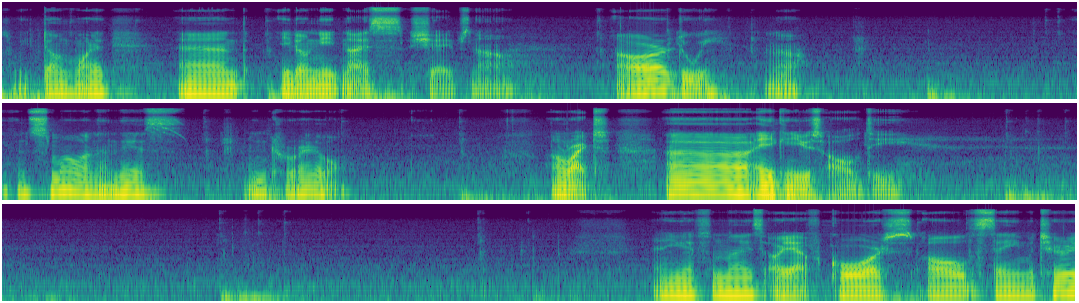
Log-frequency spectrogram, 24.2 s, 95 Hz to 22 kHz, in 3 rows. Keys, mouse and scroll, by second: 0.0 z, 0.3 b, 2.2 Tab, 2.3 z, 2.8 Tab, 5.0 KP_1, 5.3 Tab, 6.9 s, 7.9 click, 9.9 Tab, 11.7 Tab, 12.4 KP_7, 14.0 alt+d, 14.1-17.9 right drag, 14.6-16.1 drag, 15.7 alt+d, 17.9 alt+d, 18.1-20.0 right drag, 18.2-20.0 drag, 20.0 middle click, 22.7 b.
